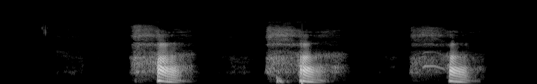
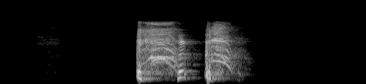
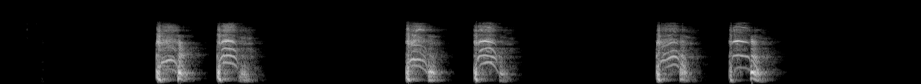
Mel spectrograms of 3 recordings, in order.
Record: {
  "exhalation_length": "5.4 s",
  "exhalation_amplitude": 27683,
  "exhalation_signal_mean_std_ratio": 0.29,
  "cough_length": "3.7 s",
  "cough_amplitude": 28412,
  "cough_signal_mean_std_ratio": 0.36,
  "three_cough_length": "9.2 s",
  "three_cough_amplitude": 28653,
  "three_cough_signal_mean_std_ratio": 0.35,
  "survey_phase": "beta (2021-08-13 to 2022-03-07)",
  "age": "45-64",
  "gender": "Male",
  "wearing_mask": "No",
  "symptom_cough_any": true,
  "symptom_fatigue": true,
  "symptom_change_to_sense_of_smell_or_taste": true,
  "smoker_status": "Ex-smoker",
  "respiratory_condition_asthma": false,
  "respiratory_condition_other": false,
  "recruitment_source": "Test and Trace",
  "submission_delay": "2 days",
  "covid_test_result": "Positive",
  "covid_test_method": "RT-qPCR",
  "covid_ct_value": 18.5,
  "covid_ct_gene": "ORF1ab gene",
  "covid_ct_mean": 19.4,
  "covid_viral_load": "420000 copies/ml",
  "covid_viral_load_category": "Low viral load (10K-1M copies/ml)"
}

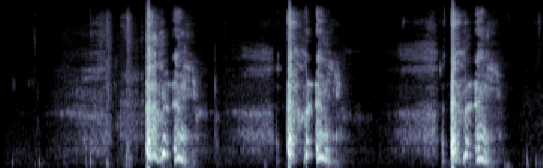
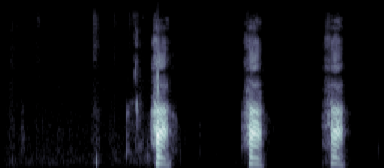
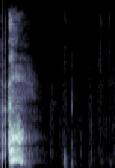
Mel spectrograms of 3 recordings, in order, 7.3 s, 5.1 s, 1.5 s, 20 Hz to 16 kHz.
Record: {
  "three_cough_length": "7.3 s",
  "three_cough_amplitude": 32768,
  "three_cough_signal_mean_std_ratio": 0.3,
  "exhalation_length": "5.1 s",
  "exhalation_amplitude": 32768,
  "exhalation_signal_mean_std_ratio": 0.23,
  "cough_length": "1.5 s",
  "cough_amplitude": 32768,
  "cough_signal_mean_std_ratio": 0.29,
  "survey_phase": "beta (2021-08-13 to 2022-03-07)",
  "age": "45-64",
  "gender": "Male",
  "wearing_mask": "No",
  "symptom_none": true,
  "smoker_status": "Ex-smoker",
  "respiratory_condition_asthma": false,
  "respiratory_condition_other": false,
  "recruitment_source": "Test and Trace",
  "submission_delay": "1 day",
  "covid_test_result": "Negative",
  "covid_test_method": "LFT"
}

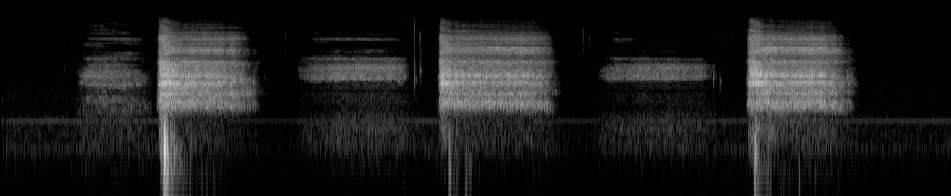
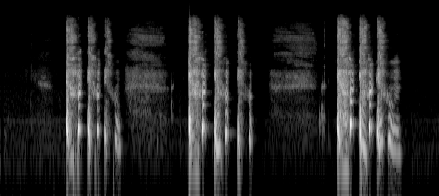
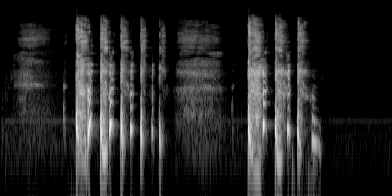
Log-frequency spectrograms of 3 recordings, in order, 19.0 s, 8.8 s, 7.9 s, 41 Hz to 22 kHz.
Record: {
  "exhalation_length": "19.0 s",
  "exhalation_amplitude": 20492,
  "exhalation_signal_mean_std_ratio": 0.45,
  "three_cough_length": "8.8 s",
  "three_cough_amplitude": 32767,
  "three_cough_signal_mean_std_ratio": 0.3,
  "cough_length": "7.9 s",
  "cough_amplitude": 31683,
  "cough_signal_mean_std_ratio": 0.3,
  "survey_phase": "beta (2021-08-13 to 2022-03-07)",
  "age": "45-64",
  "gender": "Female",
  "wearing_mask": "No",
  "symptom_cough_any": true,
  "symptom_shortness_of_breath": true,
  "symptom_sore_throat": true,
  "symptom_diarrhoea": true,
  "symptom_fatigue": true,
  "symptom_headache": true,
  "symptom_change_to_sense_of_smell_or_taste": true,
  "symptom_onset": "5 days",
  "smoker_status": "Ex-smoker",
  "respiratory_condition_asthma": false,
  "respiratory_condition_other": false,
  "recruitment_source": "Test and Trace",
  "submission_delay": "1 day",
  "covid_test_result": "Positive",
  "covid_test_method": "ePCR"
}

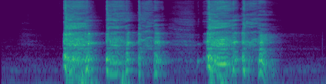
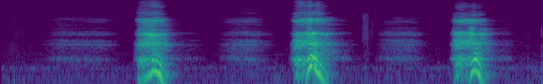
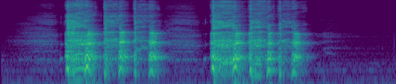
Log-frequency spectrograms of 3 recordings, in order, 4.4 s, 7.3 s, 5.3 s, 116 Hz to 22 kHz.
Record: {
  "cough_length": "4.4 s",
  "cough_amplitude": 17723,
  "cough_signal_mean_std_ratio": 0.52,
  "exhalation_length": "7.3 s",
  "exhalation_amplitude": 18316,
  "exhalation_signal_mean_std_ratio": 0.33,
  "three_cough_length": "5.3 s",
  "three_cough_amplitude": 19547,
  "three_cough_signal_mean_std_ratio": 0.51,
  "survey_phase": "beta (2021-08-13 to 2022-03-07)",
  "age": "45-64",
  "gender": "Male",
  "wearing_mask": "No",
  "symptom_cough_any": true,
  "symptom_runny_or_blocked_nose": true,
  "symptom_headache": true,
  "symptom_onset": "3 days",
  "smoker_status": "Ex-smoker",
  "respiratory_condition_asthma": false,
  "respiratory_condition_other": false,
  "recruitment_source": "Test and Trace",
  "submission_delay": "1 day",
  "covid_test_result": "Positive",
  "covid_test_method": "RT-qPCR",
  "covid_ct_value": 26.0,
  "covid_ct_gene": "ORF1ab gene",
  "covid_ct_mean": 26.4,
  "covid_viral_load": "2100 copies/ml",
  "covid_viral_load_category": "Minimal viral load (< 10K copies/ml)"
}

